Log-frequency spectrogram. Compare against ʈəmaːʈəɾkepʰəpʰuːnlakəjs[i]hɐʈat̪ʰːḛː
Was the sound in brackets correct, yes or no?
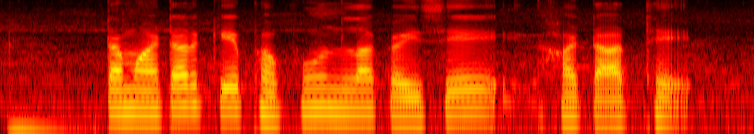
no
